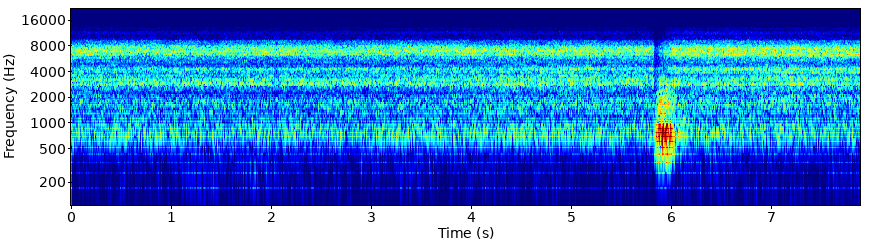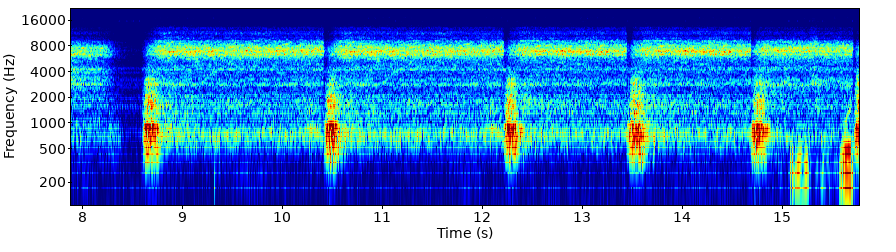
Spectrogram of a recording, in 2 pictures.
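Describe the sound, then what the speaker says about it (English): A steady, airy hiss of a DCC sound dynamo kicks on inside a Bachmann B&O 2-8-0 model steam locomotive, running continuously with a brief dropout and a few faint clicks over it. "Hear the dynamo kick on."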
